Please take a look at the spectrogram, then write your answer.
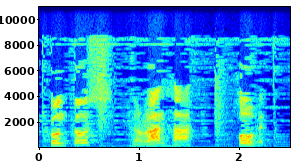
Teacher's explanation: J always sounds like the spitty, guttural G.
